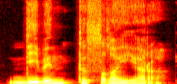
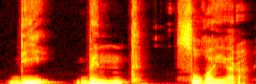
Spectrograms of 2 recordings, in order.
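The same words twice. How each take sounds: First: The sentence is said at normal speed, words linked. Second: The sentence is said slowly, word by word.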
